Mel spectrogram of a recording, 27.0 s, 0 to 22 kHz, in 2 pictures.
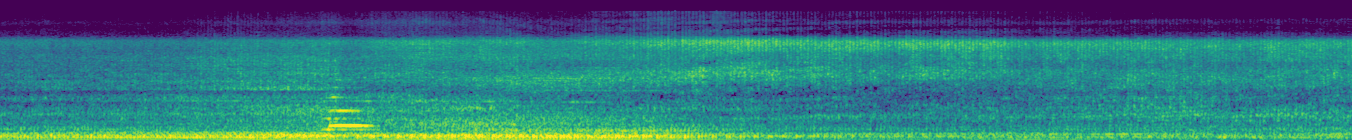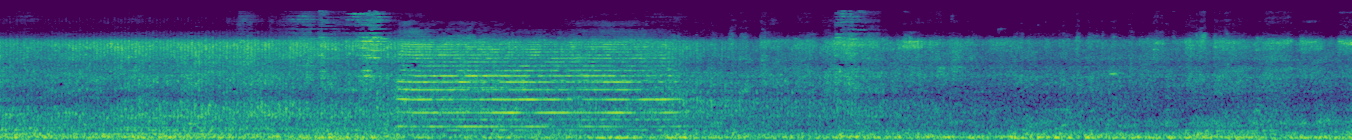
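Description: CC 204 diesel-electric locomotive passing with a heavy engine rumble, loudest in the first several seconds, then the steady rolling clatter of a long string of hopper wagons going by. A short tone comes about three and a half seconds in, and a longer held tone lasts about three seconds around two-thirds of the way through.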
